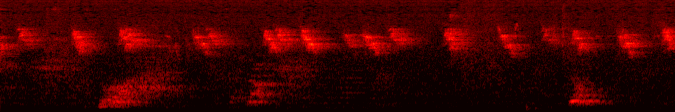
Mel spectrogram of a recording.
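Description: Small birds chirping over and over, about two to three short high chirps a second, with a few faint lower sounds underneath.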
